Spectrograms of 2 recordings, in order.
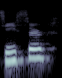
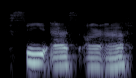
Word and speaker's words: CSRF: it's sometimes also known as xsrf this is pronounced c surf or csrf you can pronounce it both ways and this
